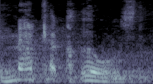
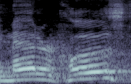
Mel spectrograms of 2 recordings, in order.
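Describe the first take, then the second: First: It is said in a British accent. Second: It is said in an American accent. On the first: The speaker calls it right. "you have to say" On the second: The speaker calls it wrong. "like a gringo, uh, like we would say"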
